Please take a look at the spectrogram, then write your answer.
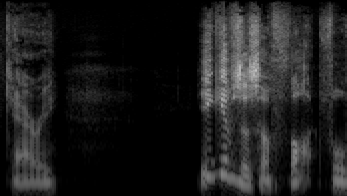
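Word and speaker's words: Carew: and freedom Thomas Carrie the name looks like Karu but it's pronounced Carrie he gives us a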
